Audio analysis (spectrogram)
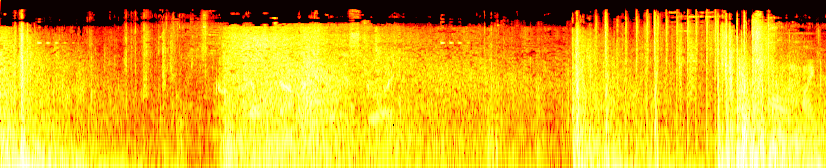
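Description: Rapid bursts of GKS submachine gun fire in a Call of Duty match crackle loudly in dense automatic volleys, stopping and restarting several times, while a player talks over parts of the action.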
